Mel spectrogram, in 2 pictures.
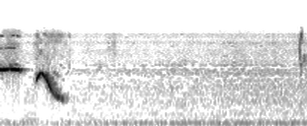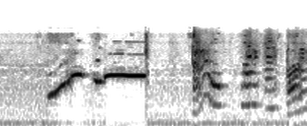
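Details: Male pet Congo African grey parrot whistles a falling note, later a long rising then level whistle, followed by a quick run of wavering, meow-like and chattering sounds, indoors with low background hum.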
